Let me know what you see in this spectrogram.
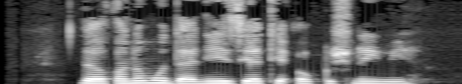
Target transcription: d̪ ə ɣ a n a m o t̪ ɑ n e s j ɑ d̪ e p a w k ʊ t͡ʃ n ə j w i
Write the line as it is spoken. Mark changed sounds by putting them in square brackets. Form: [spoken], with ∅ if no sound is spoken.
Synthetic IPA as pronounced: d̪ ə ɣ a n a m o [d̪] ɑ n e [z] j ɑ [t̪] e [ʔ] a w k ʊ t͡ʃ n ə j w i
